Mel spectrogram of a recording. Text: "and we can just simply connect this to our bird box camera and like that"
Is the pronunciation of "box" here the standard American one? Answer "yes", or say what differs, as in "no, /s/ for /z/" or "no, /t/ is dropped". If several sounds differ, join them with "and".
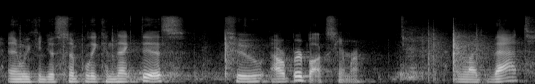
yes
